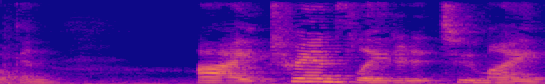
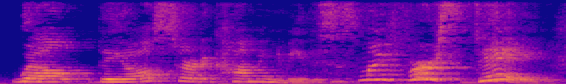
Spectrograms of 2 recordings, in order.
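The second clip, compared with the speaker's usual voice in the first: ordinary delivery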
